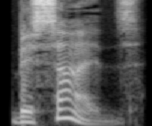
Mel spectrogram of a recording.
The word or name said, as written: besides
